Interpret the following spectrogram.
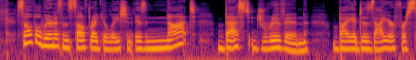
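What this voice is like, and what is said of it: Usual voice. Nothing is said of it.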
